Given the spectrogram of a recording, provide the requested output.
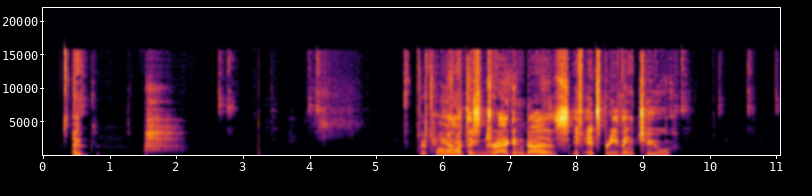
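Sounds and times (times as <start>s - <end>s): person sighing: 1.5s - 2.2s
faint clicks: 2.6s - 4.4s, 9.5s - 11.0s.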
